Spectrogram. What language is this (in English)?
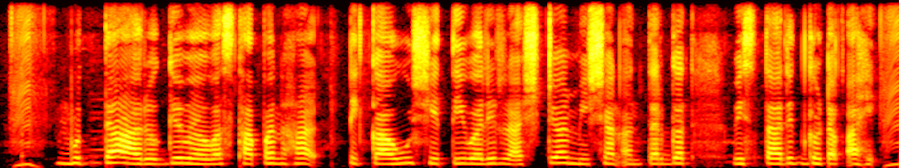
Marathi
